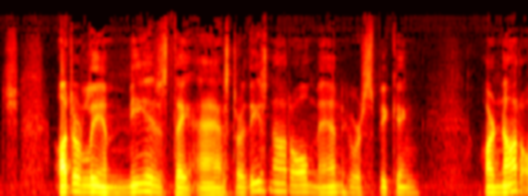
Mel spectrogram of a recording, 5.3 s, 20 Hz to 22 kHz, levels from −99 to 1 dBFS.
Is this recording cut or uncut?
uncut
